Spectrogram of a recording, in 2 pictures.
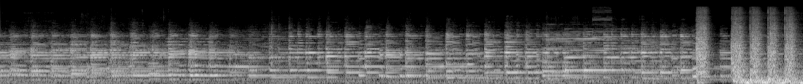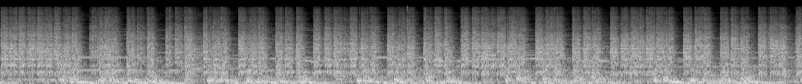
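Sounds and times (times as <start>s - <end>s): band drums and percussion: 7.0s - 16.0s.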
